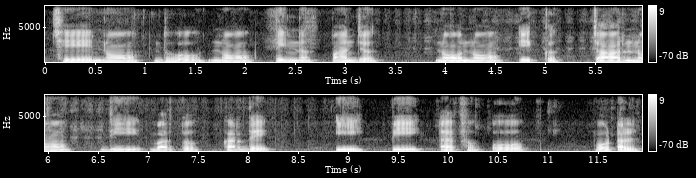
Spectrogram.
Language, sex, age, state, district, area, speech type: Punjabi, male, 18-30, Punjab, Shaheed Bhagat Singh Nagar, rural, read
